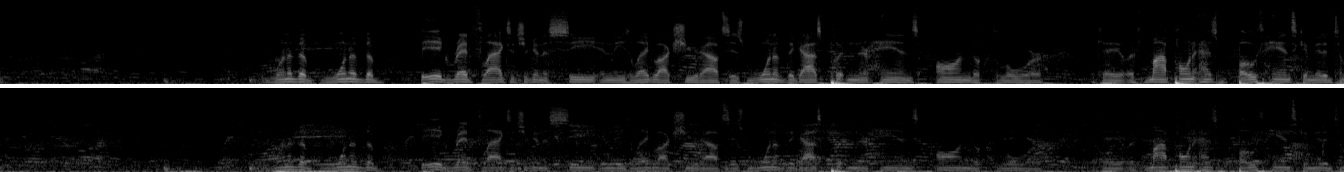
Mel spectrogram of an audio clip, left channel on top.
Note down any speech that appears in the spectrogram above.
one of the big red flags that you're going to see in these leg lock shootouts is one of the guys putting their hands on the floor. Okay, if my opponent has both hands committed to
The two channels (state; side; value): quieter; right; 4.0 dB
